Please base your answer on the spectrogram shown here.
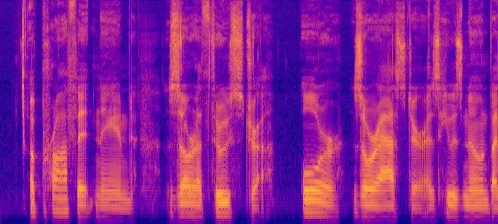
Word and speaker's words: Zoroaster: read um about it the way it's pronounced is you kind of roll off that second o instead of saying zoroaster it's it's more like zoraster that I always in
